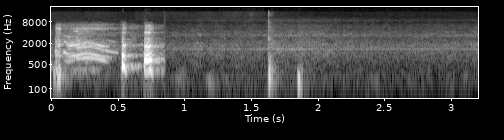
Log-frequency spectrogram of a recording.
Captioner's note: laughing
